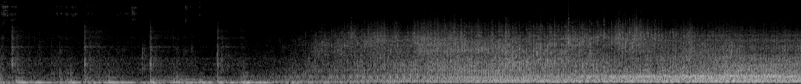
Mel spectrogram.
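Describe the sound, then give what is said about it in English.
Propeller engine drone of a Fairchild monoplane descending and landing on a dirt airfield, a steady rumbling hum that swells louder and fuller toward the end, with a few faint clicks early on. “A Fairchild monoplane descends and lands on a dirt airfield on the outskirts of Honolulu”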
